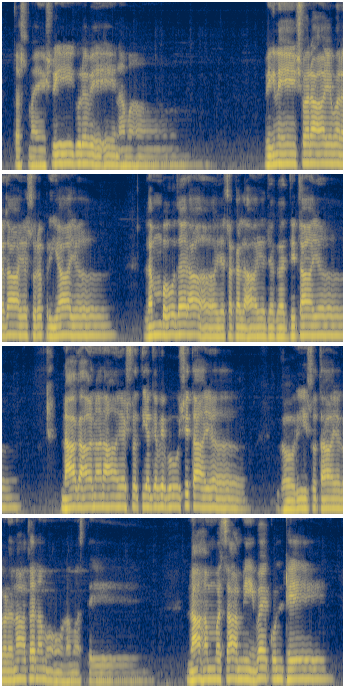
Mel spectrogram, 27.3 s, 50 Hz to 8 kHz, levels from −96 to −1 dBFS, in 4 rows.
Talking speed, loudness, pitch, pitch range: 40 wpm, -18 LUFS, 120 Hz, 110-135 Hz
